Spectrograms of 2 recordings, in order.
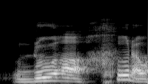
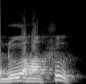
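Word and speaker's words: רוּחַ: 하나님께서 마른 뼈들에게 불어넣으신 생기는 히브리어로 르아흐라고 합니다. 해 볼까요? 르아흐. 르아흐. 그래서 흐 발음을 이렇게 가래 그것이 르아 이렇게 하라고 옛날에 교수님이 가르쳐주도록 해 볼까요?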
